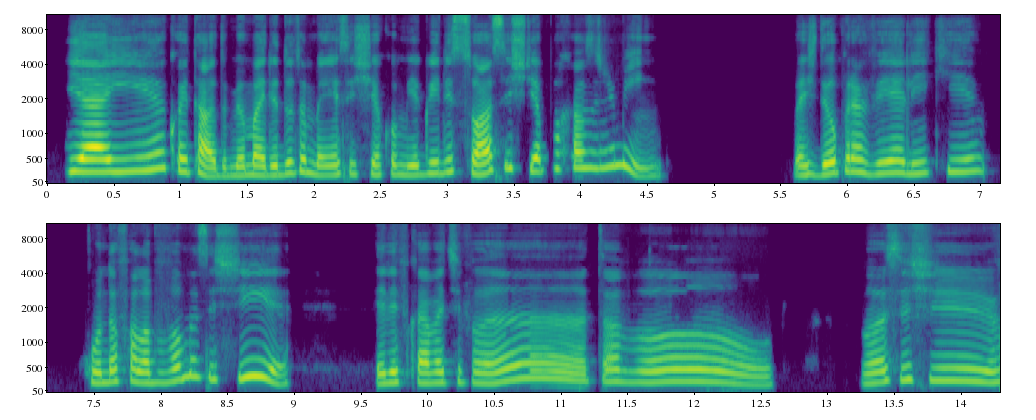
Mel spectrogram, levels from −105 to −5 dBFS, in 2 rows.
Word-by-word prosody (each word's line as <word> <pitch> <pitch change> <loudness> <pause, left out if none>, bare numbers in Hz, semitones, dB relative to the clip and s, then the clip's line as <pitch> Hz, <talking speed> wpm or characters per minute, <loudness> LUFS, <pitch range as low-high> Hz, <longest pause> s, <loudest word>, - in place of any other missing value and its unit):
e 255 0 +3
aí, 250 +4 +7
coitado, 230 - +1
meu 175 0 -1
marido 180 +3 +1
também 190 -7 -1
assistia 200 0 -5
comigo 190 0 -3
e - - +1
ele 240 +3 -4
só 235 -5 +2
assistia 275 +3 +2
por 300 +3 -11
causa 315 0 0
de 330 +3 -3
mim. 170 - -4 1.0
Mas 180 +2 -2
deu 205 +4 +5
para 245 0 +1
ver 215 +3 +1
ali 215 +1 -3
que, 250 +1 -6 0.4
quando 210 0 -1
eu 225 - +1
falava: 210 -3 -1
"Vamos 265 +9 -1
assistir?", 290 - 0 0.6
ele 200 +2 +1
ficava 205 0 0
tipo: 205 0 -11
"Ah, 150 - 0
está 230 - -4
bom, 215 -5 -1 0.7
vamos 200 +2 -1
assistir 245 -3 -3
220 Hz, 145 wpm, -23 LUFS, 195-250 Hz, 1.0 s, aí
